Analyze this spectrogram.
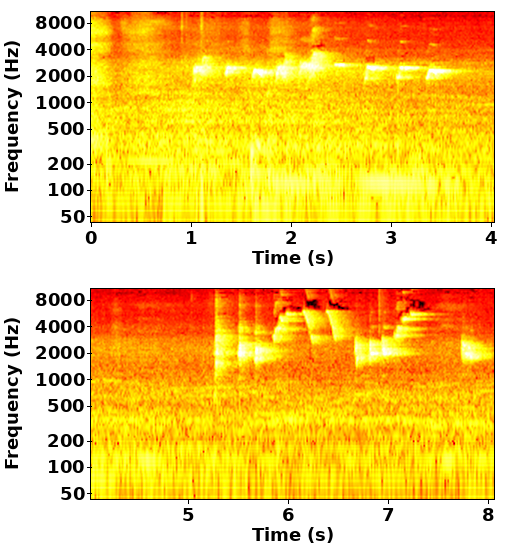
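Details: Greater green leafbird singing energetically: a string of short warbled whistles around mid-high pitch, a pause, then a burst of varied rising and falling chirps and sharp notes; low background hum.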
